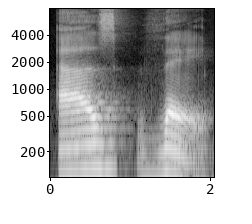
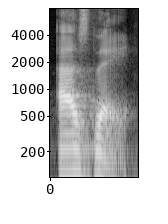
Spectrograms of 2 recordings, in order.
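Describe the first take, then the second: First: The phrase is said slowly and carefully. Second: The phrase is said quickly and smoothly.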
